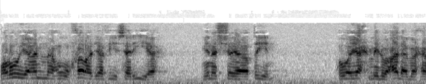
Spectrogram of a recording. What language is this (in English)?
Arabic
